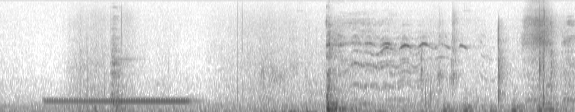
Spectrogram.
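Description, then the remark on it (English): A room telephone rings with an incoming call: a steady electronic beep tone, then a warbling, trilling ring pattern, moderately quiet against a low background hum, with no talking. “It's an incoming call.”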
